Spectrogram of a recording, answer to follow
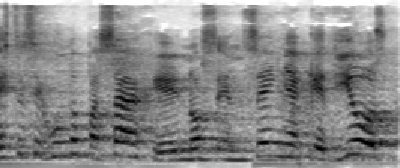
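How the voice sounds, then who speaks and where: Over audible room echo and noticeable background noise, a man speaks at an extremely high pitch. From northern Mexico, Tamaulipas and Coahuila. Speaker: pastor. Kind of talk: sermon.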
